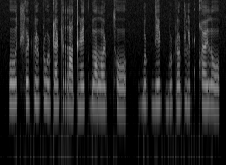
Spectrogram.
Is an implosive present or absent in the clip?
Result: present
